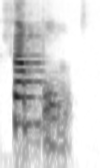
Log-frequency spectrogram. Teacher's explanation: es cuando todo se pronuncia con la fricativa interdental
